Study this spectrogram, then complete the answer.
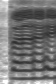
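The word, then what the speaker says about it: thang: to talk about the Alabama white thing white thing and yes it's pronounced that way and it's spelled that way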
